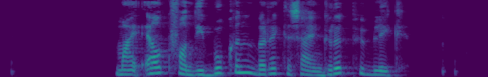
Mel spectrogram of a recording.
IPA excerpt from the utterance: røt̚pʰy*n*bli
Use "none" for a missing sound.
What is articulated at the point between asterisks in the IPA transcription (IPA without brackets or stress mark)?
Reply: none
